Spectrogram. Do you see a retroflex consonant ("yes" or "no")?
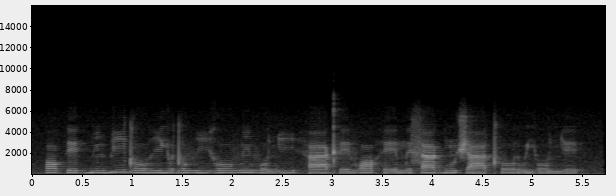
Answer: no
